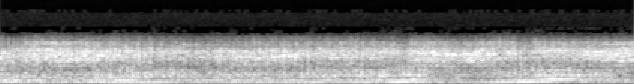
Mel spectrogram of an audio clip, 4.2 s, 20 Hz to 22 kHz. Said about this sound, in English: For 2 hours, the motor sampan labored along towards the coast, dragging the raft behind her.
